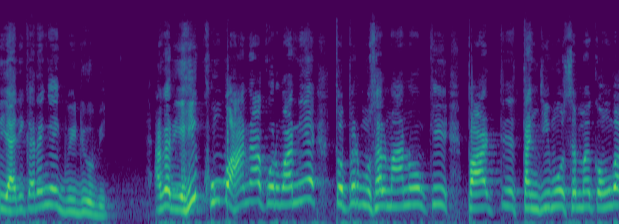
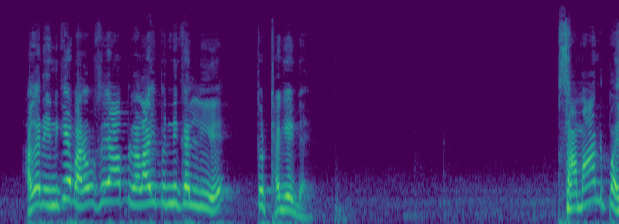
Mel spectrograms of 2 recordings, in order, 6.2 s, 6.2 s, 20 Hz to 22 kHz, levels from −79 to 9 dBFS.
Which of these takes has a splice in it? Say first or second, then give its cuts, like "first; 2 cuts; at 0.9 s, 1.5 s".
second; 1 cut; at 4.5 s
